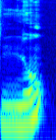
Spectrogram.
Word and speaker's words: non: So no is pronounced non in French, and so is name, non. You cannot hear the M when OM and ON are in the same syllable. They are both pronounced on, non.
